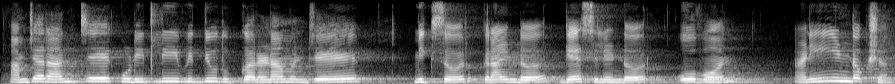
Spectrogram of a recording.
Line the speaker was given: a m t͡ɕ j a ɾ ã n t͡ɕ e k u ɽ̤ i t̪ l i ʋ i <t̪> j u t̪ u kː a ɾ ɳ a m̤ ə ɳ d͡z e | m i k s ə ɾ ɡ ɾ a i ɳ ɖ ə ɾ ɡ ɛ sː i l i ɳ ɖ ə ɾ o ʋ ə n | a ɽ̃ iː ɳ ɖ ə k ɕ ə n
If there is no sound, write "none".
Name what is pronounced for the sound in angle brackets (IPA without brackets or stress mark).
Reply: d̪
